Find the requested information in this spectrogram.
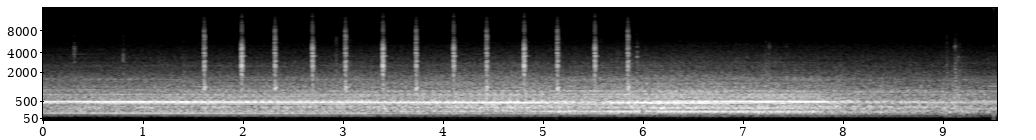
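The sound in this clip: A car pulls over at a gas station. Its engine holds a steady low hum while a run of evenly spaced, crisp clicks ticks through the middle, then stops as the engine drones on.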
